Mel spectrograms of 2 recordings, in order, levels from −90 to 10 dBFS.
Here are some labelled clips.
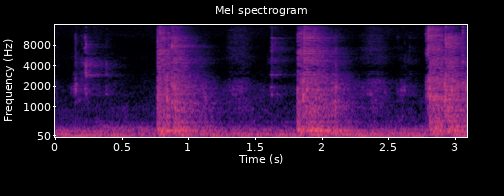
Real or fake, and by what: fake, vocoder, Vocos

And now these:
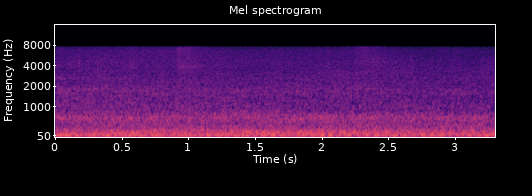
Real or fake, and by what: fake, codec, DAC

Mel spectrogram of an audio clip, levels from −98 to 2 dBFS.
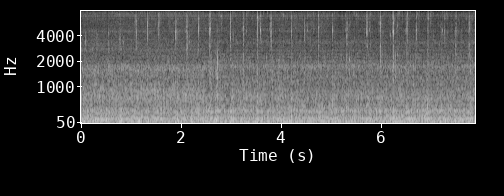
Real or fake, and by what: fake, vocoder, HiFi-GAN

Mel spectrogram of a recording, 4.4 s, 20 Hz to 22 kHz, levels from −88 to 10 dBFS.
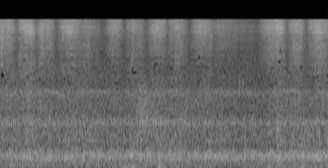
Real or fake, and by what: real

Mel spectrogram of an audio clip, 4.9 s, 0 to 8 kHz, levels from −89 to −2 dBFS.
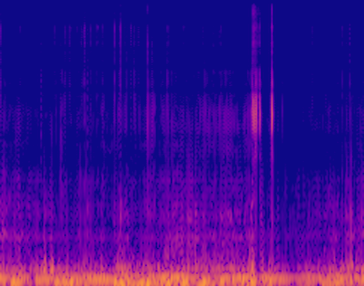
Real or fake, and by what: fake, vocoder, BigVGAN v2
